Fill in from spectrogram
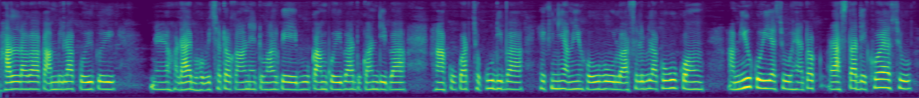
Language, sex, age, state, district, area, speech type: Assamese, female, 60+, Assam, Dibrugarh, rural, spontaneous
